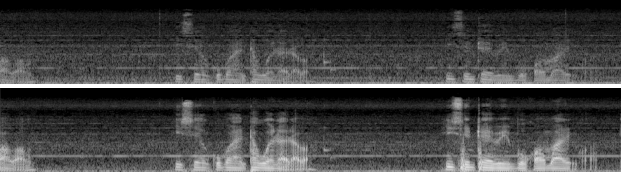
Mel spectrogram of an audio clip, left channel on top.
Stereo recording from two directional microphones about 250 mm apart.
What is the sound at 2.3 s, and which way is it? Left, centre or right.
Speech, right.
